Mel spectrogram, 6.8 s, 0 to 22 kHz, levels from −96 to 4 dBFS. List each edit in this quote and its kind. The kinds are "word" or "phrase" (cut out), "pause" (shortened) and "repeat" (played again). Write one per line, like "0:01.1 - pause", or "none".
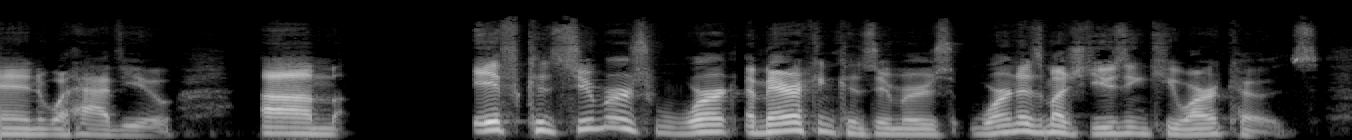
none

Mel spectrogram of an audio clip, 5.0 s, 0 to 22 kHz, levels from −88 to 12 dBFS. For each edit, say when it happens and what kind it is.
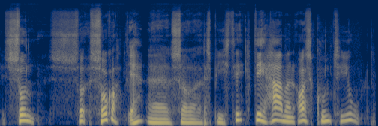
0:01.7 - pause
0:02.7 - phrase
0:03.3 - pause

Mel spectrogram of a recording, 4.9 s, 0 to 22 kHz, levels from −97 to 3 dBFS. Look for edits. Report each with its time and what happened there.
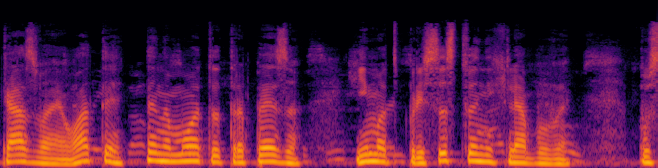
0:01.1 - word
0:03.0 - word

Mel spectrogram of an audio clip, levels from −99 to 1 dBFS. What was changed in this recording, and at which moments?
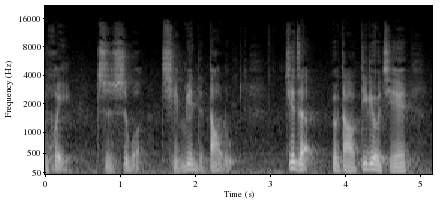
none

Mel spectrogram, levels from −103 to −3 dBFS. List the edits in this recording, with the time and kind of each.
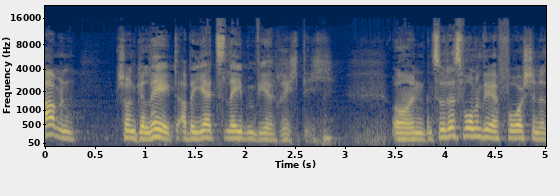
0:02.3 - word
0:03.8 - word

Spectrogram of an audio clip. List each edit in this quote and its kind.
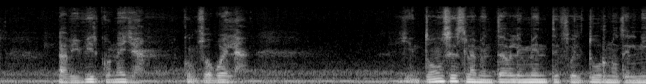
none

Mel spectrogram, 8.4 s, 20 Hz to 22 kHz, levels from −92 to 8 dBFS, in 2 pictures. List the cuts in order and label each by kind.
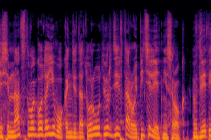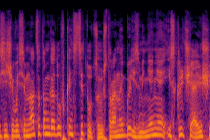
0:02.4 - word
0:06.8 - word

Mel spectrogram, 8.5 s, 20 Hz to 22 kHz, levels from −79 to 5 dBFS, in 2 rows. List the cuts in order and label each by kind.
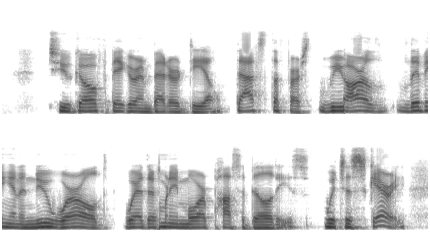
0:01.0 - word
0:02.3 - pause
0:03.1 - phrase
0:03.4 - word
0:05.4 - pause
0:05.8 - word

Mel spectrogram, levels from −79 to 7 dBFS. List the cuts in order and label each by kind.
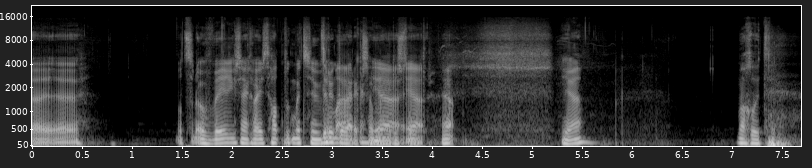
0:02.5 - word
0:02.9 - word

